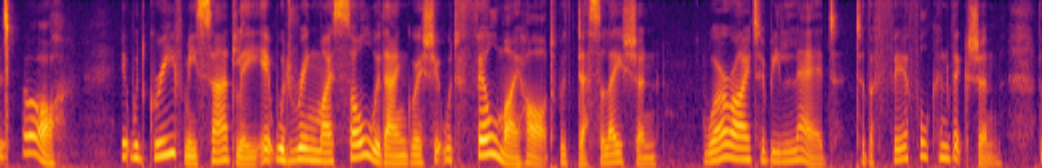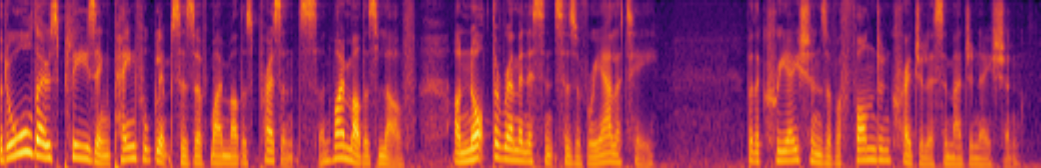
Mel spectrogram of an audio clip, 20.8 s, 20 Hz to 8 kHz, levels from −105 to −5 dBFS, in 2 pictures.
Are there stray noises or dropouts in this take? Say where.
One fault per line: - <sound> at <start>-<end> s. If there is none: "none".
none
